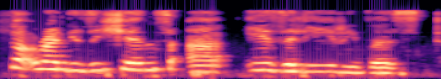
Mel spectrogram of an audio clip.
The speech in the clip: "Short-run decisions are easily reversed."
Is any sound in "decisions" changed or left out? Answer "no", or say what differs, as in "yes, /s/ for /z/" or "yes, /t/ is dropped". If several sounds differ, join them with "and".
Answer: yes, /ʃ/ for /ʒ/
